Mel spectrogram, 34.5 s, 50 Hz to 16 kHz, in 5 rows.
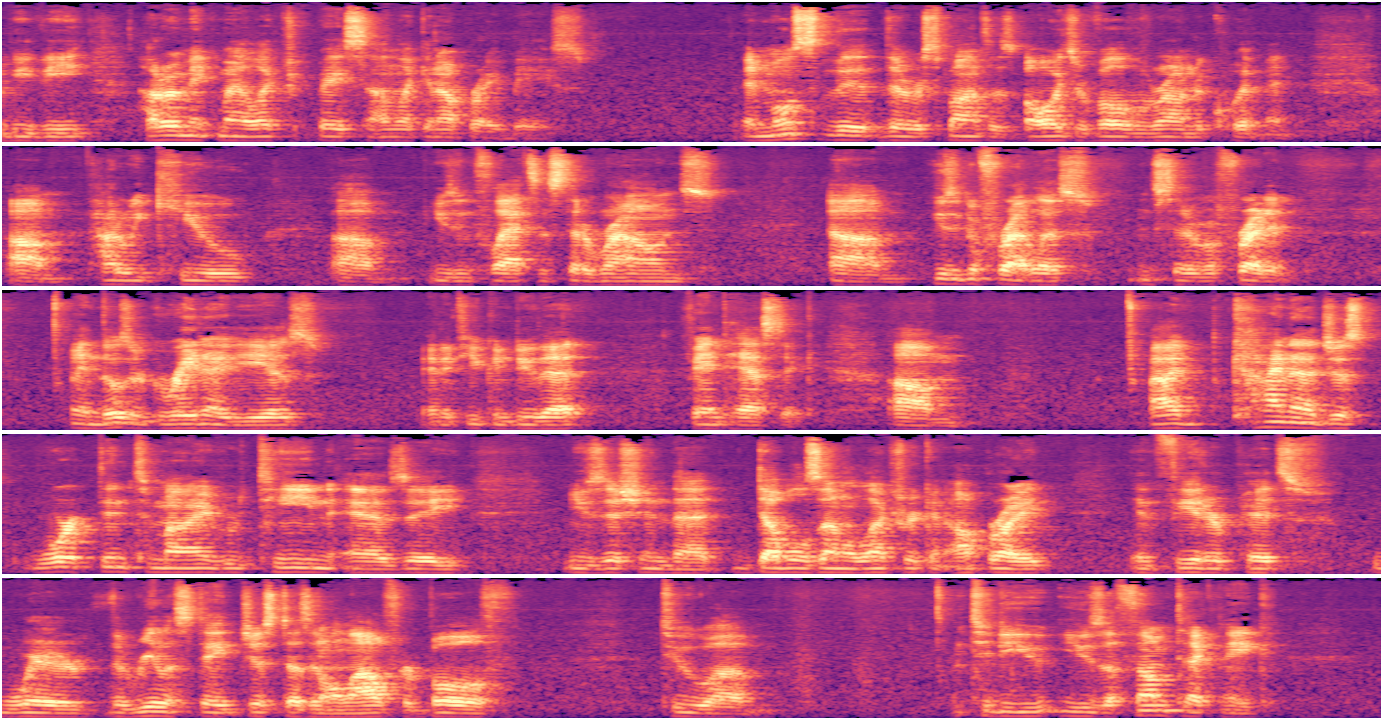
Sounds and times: Speech: 0:00.0 - 0:03.0, 0:03.7 - 0:13.4, 0:14.1 - 0:18.7, 0:19.4 - 0:30.2, 0:30.9 - 0:31.5, 0:32.3 - 0:34.0.

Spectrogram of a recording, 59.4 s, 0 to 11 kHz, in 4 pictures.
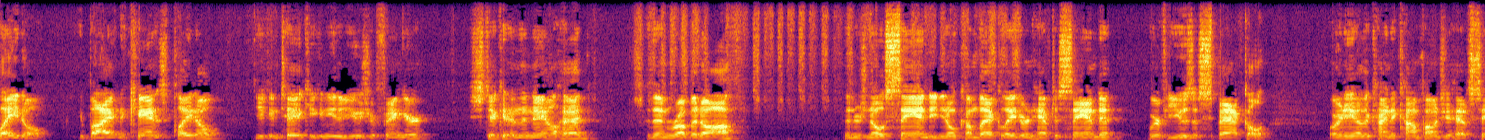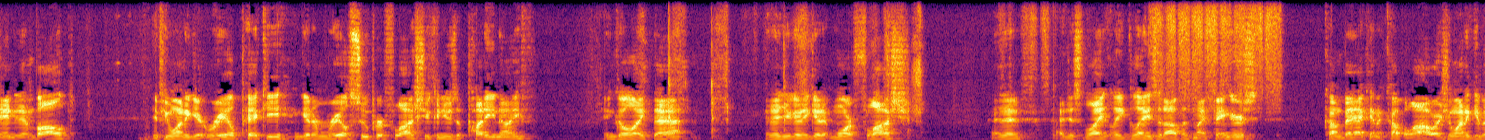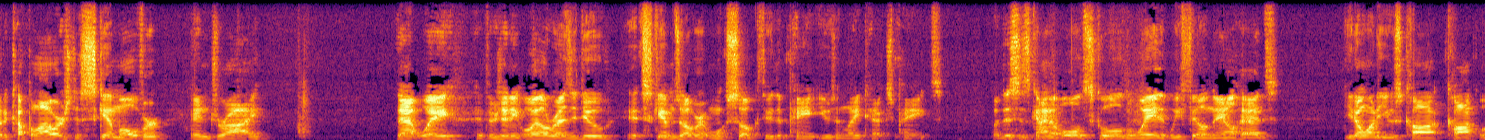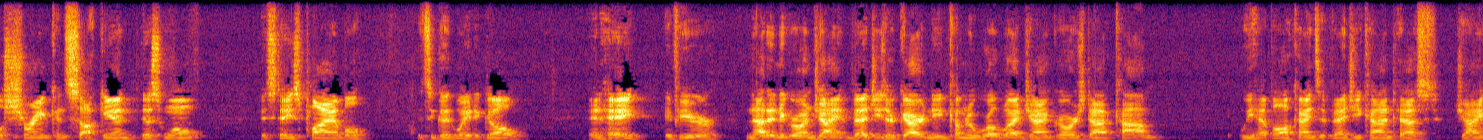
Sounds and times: Speech: 0:00.0 - 0:07.5, 0:08.4 - 0:12.7, 0:13.3 - 0:15.7, 0:16.3 - 0:20.2, 0:20.9 - 0:21.8, 0:22.5 - 0:24.1, 0:24.8 - 0:32.4, 0:33.6 - 0:42.5, 0:43.2 - 0:46.6, 0:47.2 - 0:49.8, 0:50.4 - 0:56.2, 0:56.9 - 0:59.3.

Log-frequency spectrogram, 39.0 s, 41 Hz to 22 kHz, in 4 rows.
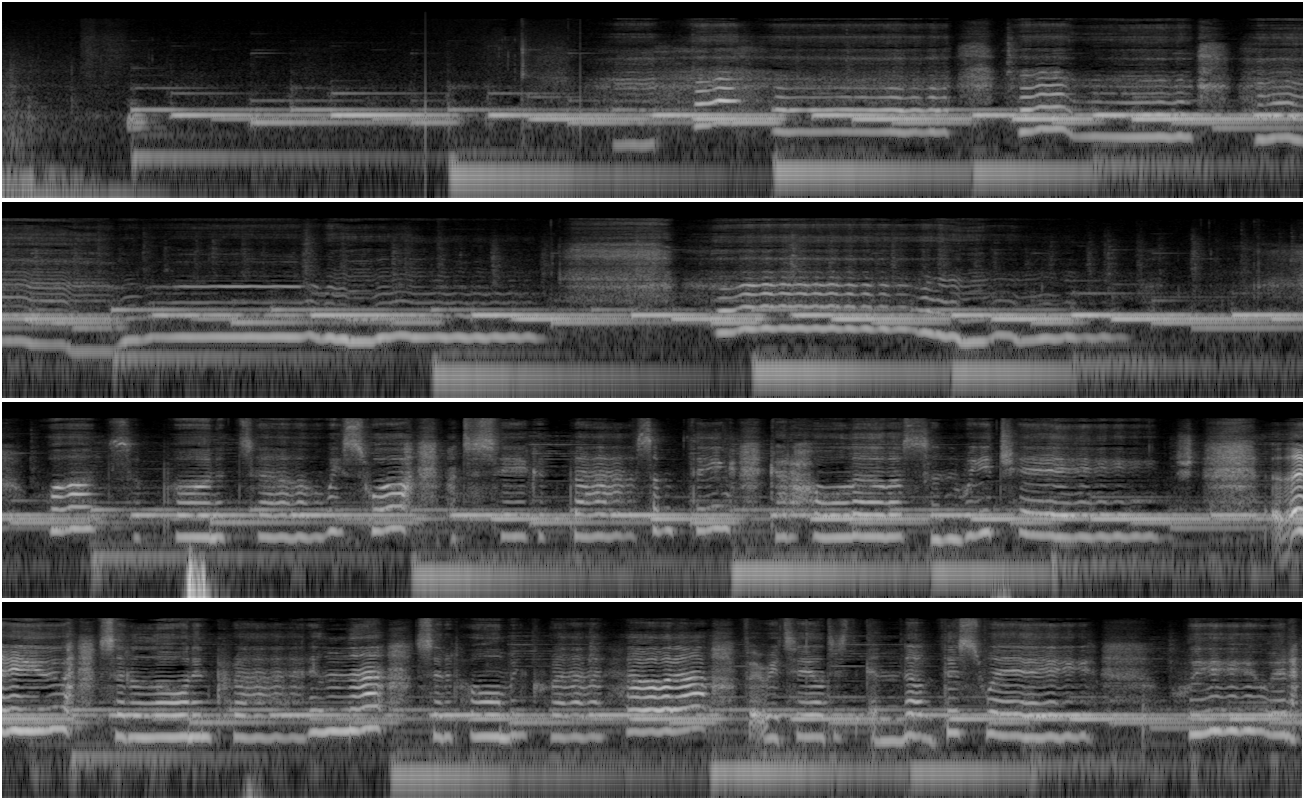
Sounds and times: Music: 0:00.0 - 0:39.0
Female singing: 0:04.6 - 0:13.6, 0:15.1 - 0:17.8, 0:19.8 - 0:39.0.

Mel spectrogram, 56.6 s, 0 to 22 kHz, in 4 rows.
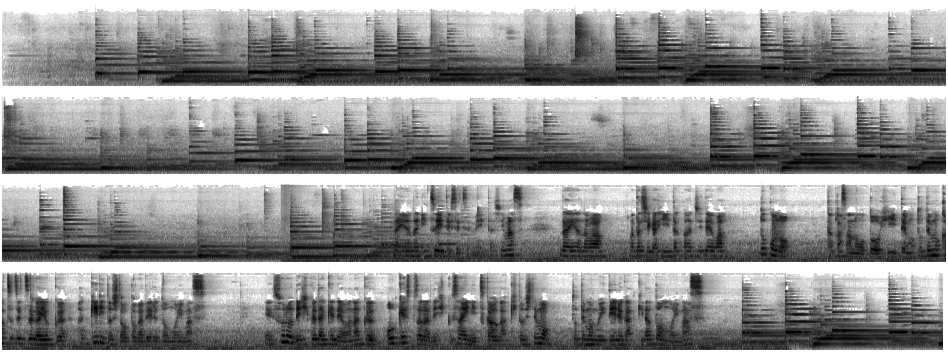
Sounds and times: Harp: 0:00.0 - 0:36.7, 0:52.8 - 0:56.6
Pizzicato: 0:00.0 - 0:56.6.

